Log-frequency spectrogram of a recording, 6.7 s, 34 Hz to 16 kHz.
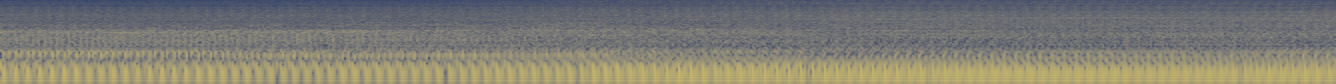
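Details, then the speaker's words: Vintage British twin motorcycle on first start after work: it idles at 2,000 rpm with the throttle fully released, cable clearance in spec, idle screws fully out, ignition timing checked and good oil flow. Idle too high, cause not yet found. "all right I've done the first start the bike is idling at 2,000 rpm I have completely released all the tension on the throttle is look no drag on the throttle"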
